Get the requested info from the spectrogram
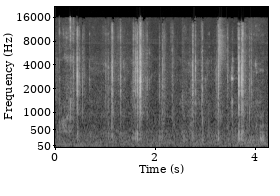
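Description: Close-miked chewing of candied black grapes (tanghulu): the hardened sugar shell crunching in sharp, irregular cracks, about two a second.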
